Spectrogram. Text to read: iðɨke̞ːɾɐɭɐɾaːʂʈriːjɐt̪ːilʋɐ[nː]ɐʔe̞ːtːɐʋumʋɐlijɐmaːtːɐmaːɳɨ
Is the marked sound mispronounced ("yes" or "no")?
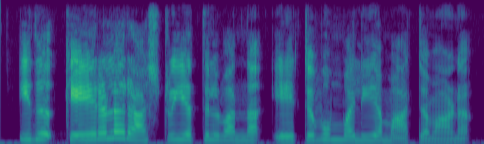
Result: no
